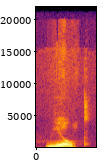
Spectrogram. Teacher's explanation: There is a y between we and out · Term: linking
